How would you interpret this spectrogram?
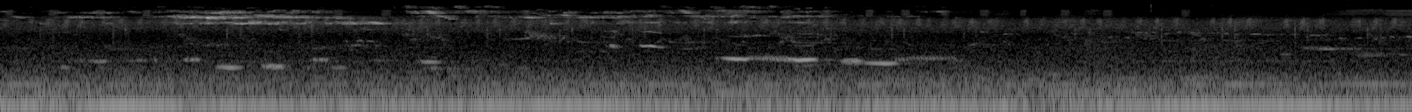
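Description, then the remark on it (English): A bird of unknown species calls intermittently in short, chirping phrases, faint against a steady low rumble and a thin, high insect-like hiss that runs throughout, outdoors in a soft breeze with a road a little way uphill. “I don't know what sort of bird it is.”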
